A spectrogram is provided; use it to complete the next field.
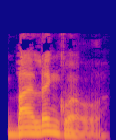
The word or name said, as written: bilingually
